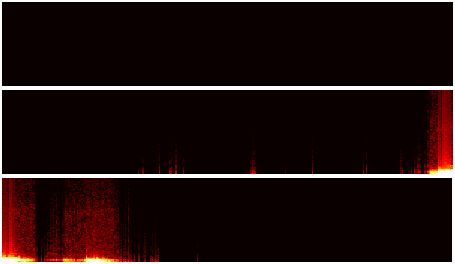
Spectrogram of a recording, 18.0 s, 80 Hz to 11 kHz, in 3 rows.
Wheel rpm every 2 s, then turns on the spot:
0, 0, 0, 0, 0, 0, 0, 0, 0.
none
